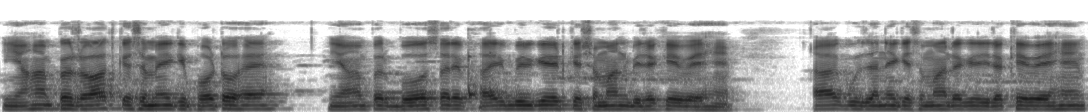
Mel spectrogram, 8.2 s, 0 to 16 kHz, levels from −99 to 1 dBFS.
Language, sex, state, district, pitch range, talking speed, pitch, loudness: Hindi, male, Rajasthan, Bikaner, 110-120 Hz, 205 wpm, 115 Hz, -15 LUFS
